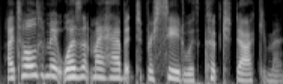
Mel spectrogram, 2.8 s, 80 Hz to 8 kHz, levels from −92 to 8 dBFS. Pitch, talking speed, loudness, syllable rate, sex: 235 Hz, 255 wpm, -19 LUFS, 6.3 syllables/s, female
